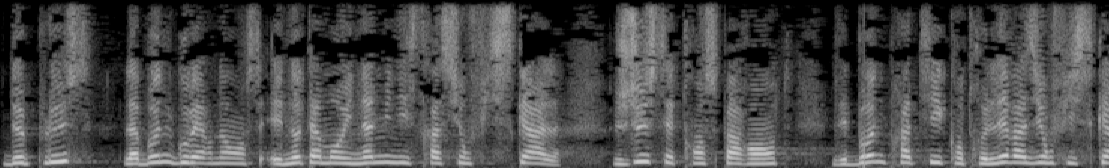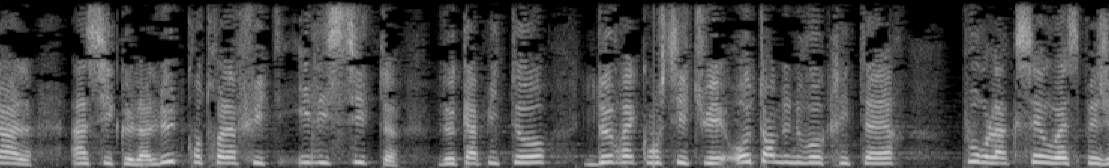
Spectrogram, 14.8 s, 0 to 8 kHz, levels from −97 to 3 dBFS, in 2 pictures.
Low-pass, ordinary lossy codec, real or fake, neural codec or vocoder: none; none; real; none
